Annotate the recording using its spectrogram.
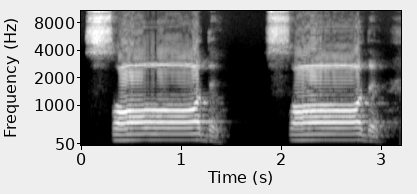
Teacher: آگے ہے صاد، یہ شکل ہے اور یہ اس کا نام ہے، صاد، زبر، آگے الف ہے، اوپر بڑا مد ہے، اور آخر میں دال ہے۔ موٹا حرف ہے، موٹی آواز نکالیں گے، فل ساؤنڈ، مفخم حرف۔ اور دوسرا یہ ہے کہ سیٹی والا حرف ہے، اس میں سیٹی کی آواز، اس کو سختی سے پڑھیں گے، صاد، صاد۔ اس میں کوشش کریں گے کہ صاد کے اوپر زبر ہے اور آگے الف ہے، صاد اور زبر ہو تو بن جاتا ہے صا، صا۔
